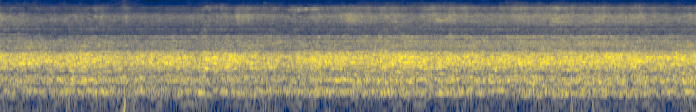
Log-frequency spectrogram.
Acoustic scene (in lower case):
subway station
